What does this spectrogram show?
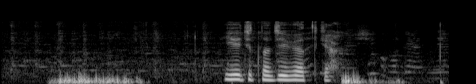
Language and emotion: Russian, neutral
